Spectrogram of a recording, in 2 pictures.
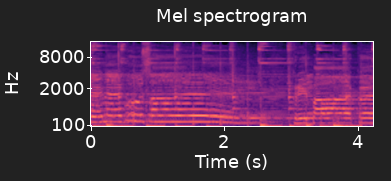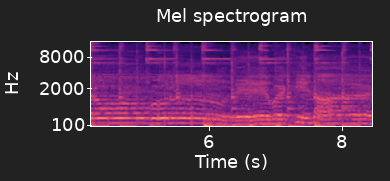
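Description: Hindustani devotional bhajan: a male voice holds long sung notes, each phrase sliding down at its end, over a steady drone and a regular drum beat.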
